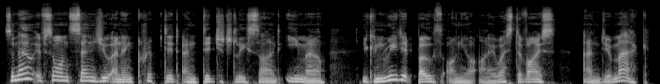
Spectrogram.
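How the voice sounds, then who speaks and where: A man hosting a software tutorial, explaining things step by step in an informal, methodical, conversational way. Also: mid-range voice, big pitch swings, brisk, no room sound, studio quality. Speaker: host of a software tutorial show.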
